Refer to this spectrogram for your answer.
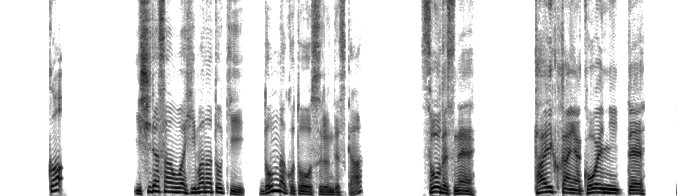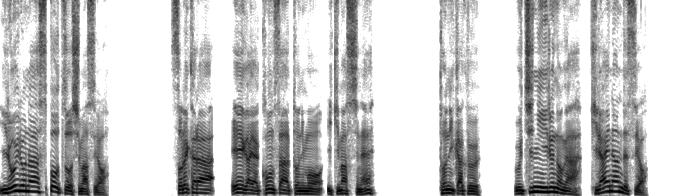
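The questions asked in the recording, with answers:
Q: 石田さんは暇な時どんなことをするんですか?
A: いろいろなスポーツをしたり、映画やコンサートに行ったりします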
